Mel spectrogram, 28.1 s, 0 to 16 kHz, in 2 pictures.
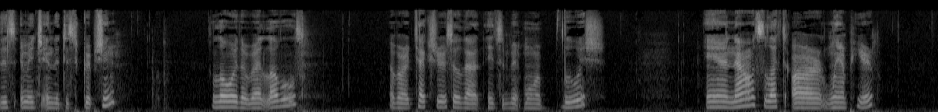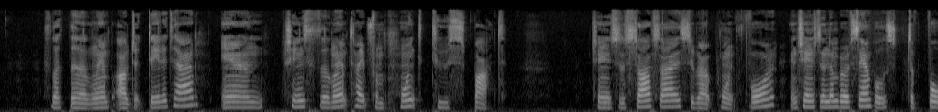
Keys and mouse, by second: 20.5-22.4 drag, 22.6-24.4 drag, 26.2-28.1 drag.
